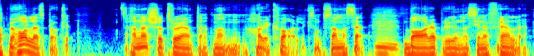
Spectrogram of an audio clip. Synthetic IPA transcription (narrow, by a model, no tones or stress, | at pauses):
at̪̚bɛɦɔlːaspɾo̰ːkə̥t̪ | ʔa̰nːaʂːɔt̪ʰɾuːjaɪnt̪əat̪manhaɖɛkʰvɑ̰ːɾɭɪksɔmpʰɔ̥samːasɛt̪ːbɑːɾapʰɔɡɾɵnd̪avsiːnafœɾɛld̪ɾa̰ɾ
